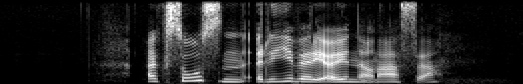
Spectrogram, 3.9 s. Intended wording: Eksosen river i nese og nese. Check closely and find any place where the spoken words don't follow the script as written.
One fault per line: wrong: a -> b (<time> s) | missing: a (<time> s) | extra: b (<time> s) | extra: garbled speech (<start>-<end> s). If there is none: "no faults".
wrong: nese -> øyne (2.5 s)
